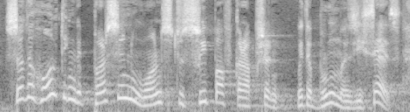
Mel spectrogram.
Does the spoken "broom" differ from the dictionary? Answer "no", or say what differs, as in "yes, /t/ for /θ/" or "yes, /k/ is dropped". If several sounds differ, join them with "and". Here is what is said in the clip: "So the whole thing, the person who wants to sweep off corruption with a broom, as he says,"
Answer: no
